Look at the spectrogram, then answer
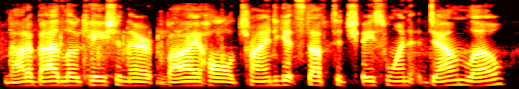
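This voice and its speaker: A man's voice: mid-range voice, level tone, unhurried, bright, forceful tone, no echo. An American man giving conversational color commentary and analysis in a baseball broadcast.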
